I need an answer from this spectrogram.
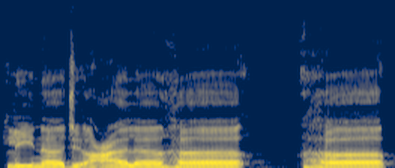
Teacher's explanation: ہا کو کھینچ کر پڑھیں گے اس لیے کہ یہاں پر الف مدہ ہے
